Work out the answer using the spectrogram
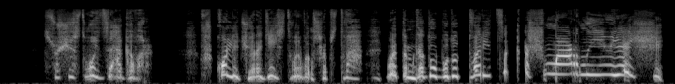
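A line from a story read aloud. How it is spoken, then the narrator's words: Whispered. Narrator (Russian): прошептал Добби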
